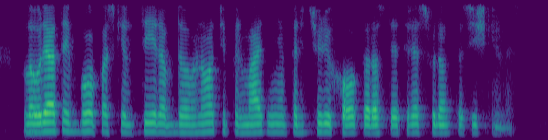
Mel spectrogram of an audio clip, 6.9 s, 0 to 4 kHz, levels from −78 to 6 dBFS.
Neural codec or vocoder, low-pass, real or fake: codec, 24 kHz, 0.5 kbps, DualCodec; 3.6 kHz; fake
